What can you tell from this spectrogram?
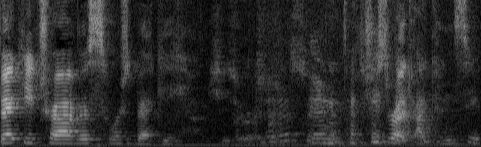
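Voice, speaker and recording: This woman's voice sits fairly high and carries vocal fry. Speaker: adult education center director. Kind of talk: graduation ceremony speech. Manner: loud; animated.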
